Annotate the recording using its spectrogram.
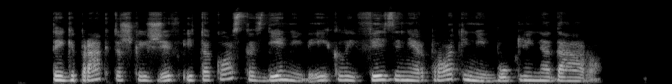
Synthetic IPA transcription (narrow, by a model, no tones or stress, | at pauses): t̪ɐɪɡʲɪpɾɑːkt̪ʲɪʃkɐɪʒʲɪfʲiːt̪ɐkoːskɐzʲd̪ʲiɛnʲɛjʋʲɛɪklˠɐɪfʲɪzʲɪnʲɛɪɪɾpɾoːt̪ʲɪnʲɛjbuːklʲɛɪnʲɛd̪ɑːɾo̰ː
